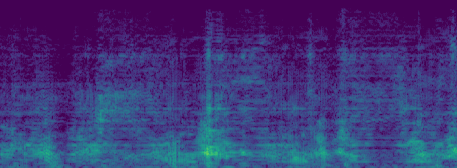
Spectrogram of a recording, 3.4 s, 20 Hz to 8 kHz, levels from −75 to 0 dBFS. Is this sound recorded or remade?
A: remade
